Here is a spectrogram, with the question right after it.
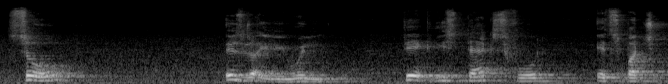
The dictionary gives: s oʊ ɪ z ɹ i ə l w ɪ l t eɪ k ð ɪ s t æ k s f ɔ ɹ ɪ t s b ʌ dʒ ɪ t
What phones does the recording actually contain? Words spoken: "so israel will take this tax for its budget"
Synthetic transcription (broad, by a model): s oʊ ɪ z ɹ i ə l w ɪ l t eɪ k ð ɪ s t æ k s f ɔ ɹ ɪ t s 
